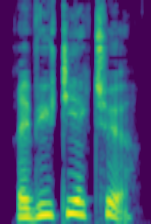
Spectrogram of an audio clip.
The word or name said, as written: revydirektør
